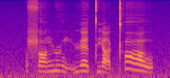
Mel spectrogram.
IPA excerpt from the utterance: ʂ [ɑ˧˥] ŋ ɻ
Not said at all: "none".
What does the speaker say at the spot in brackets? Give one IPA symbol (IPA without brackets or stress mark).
ɑ˧˥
